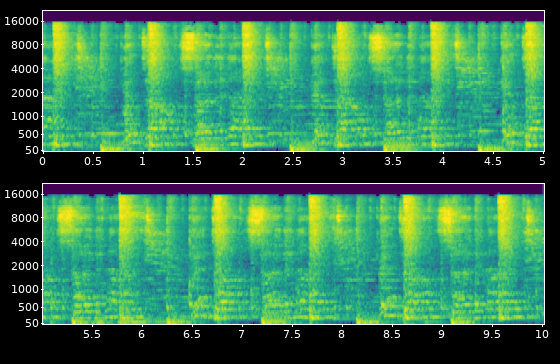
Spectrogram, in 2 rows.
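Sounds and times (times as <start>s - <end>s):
punchy bass line: 0.0s - 9.6s
funk band playing: 0.0s - 10.0s
men singing: 0.0s - 10.0s.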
